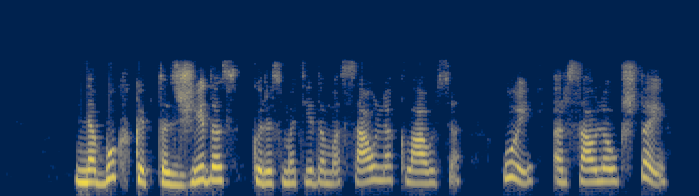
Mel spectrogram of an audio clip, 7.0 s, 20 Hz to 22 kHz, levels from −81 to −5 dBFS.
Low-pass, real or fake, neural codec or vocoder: 7.2 kHz; real; none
